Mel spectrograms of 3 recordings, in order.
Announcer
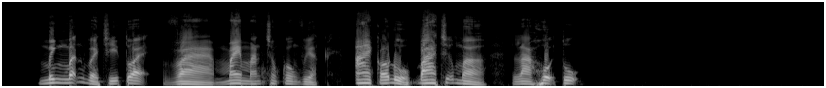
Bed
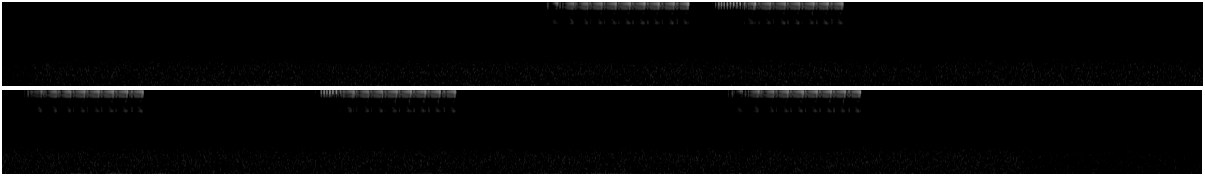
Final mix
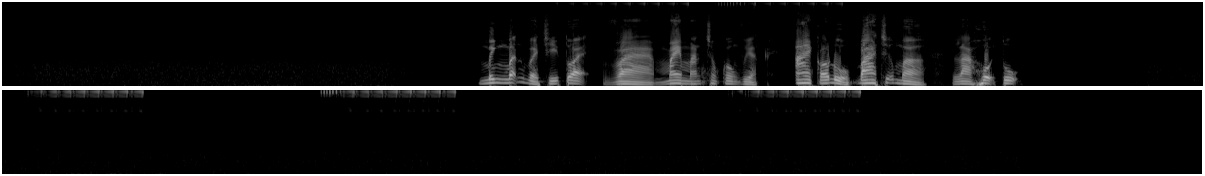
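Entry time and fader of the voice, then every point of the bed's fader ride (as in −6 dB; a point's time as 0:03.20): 4.40 s, −5.0 dB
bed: 0:03.86 −1 dB
0:04.83 −21.5 dB
0:10.98 −21.5 dB
0:11.48 −4.5 dB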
